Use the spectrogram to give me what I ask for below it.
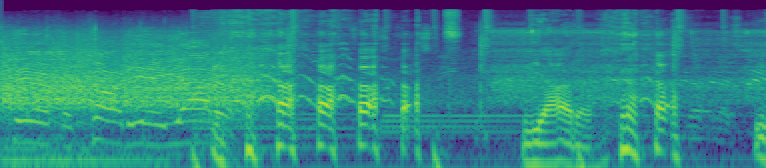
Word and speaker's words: Cartier: You can see it on their faces when Cartier Jara working against Cartier Diarra. Cartier Jara. Jara the steal. Exclamation point right there for Cartier Jara.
